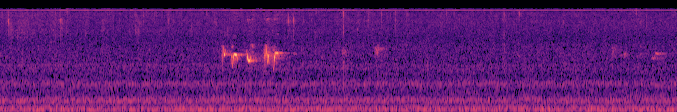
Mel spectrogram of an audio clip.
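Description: A bird gives a quick run of four or five sharp, high chirps about two seconds in, with a fainter call near the end, over a steady low background hiss of outdoor ambience.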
